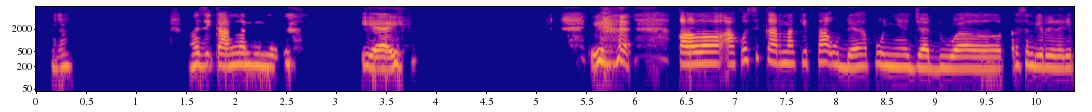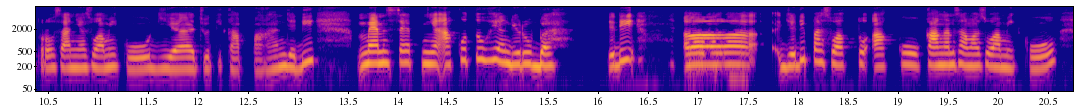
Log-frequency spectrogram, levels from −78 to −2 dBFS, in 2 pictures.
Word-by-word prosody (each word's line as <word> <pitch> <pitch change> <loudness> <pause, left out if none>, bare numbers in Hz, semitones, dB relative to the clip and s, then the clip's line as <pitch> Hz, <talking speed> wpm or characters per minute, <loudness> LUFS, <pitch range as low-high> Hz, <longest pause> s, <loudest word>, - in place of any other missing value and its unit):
Hmm. 200 +2 -6 1.2
Masih 220 0 -1
kangen, 225 +1 +4 0.2
gitu? 200 - -3 0.9
Iya 190 -3 +4
iya. 225 -3 -1 1.8
Iya. 260 -2 +4 0.5
Kalau 245 +1 +8
aku 235 +5 0
sih, 345 +4 -9
karena 250 -3 +1
kita 255 +1 -2
udah 205 -1 -2
punya 210 -2 -4
jadwal 185 -1 -1
tersendiri 210 -2 -2
dari 190 0 -3
perusahaannya 195 0 -4
suamiku, 185 -3 -5
dia 180 -1 -3
cuti 180 0 -13
kapan. 165 +4 -9
Jadi, 230 +9 -3 0.4
mindset-nya 250 +1 +3
aku 230 +7 -3
tuh 310 -1 -3
yang 280 -5 0
dirubah. 230 -2 0 0.5
Jadi, 270 +10 +1 0.5
eee, 230 +1 +6 0.3
jadi, 215 +6 -2
pas 275 -3 -2
waktu 225 -1 -2
aku 210 +2 -3
kangen 225 0 +3
sama 215 -2 -2
suamiku. 200 +1 -5
220 Hz, 105 wpm, -22 LUFS, 195-240 Hz, 1.8 s, Kalau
